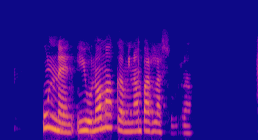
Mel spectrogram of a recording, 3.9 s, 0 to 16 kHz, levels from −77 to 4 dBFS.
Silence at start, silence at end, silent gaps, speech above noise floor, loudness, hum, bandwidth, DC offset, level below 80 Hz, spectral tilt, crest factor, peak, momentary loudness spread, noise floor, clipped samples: 0.65 s; 1 s; none; over 68 dB; -22 LUFS; none; 6.6 kHz; under 0.1%; -72 dBFS; -6 dB/octave; 20 dB; -4 dBFS; 21 LU; under -90 dBFS; under 0.1%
